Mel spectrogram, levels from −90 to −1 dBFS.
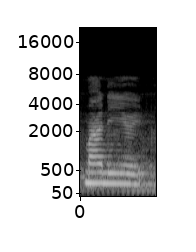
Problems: constant background noise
